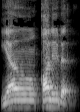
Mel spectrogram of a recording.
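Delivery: drawn-out ينقلب with held ghunna; nasal ikhfa demo. Shown as a demonstration. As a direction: recite ينقلب slowly with the nun in the nose. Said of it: "نون ساكنة جاء بعدها حرف القاف".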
